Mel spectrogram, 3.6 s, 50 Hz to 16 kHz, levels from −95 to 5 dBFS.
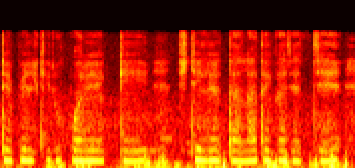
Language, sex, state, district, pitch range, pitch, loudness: Bengali, female, Assam, Hailakandi, 220-230 Hz, 225 Hz, -17 LUFS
